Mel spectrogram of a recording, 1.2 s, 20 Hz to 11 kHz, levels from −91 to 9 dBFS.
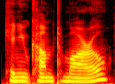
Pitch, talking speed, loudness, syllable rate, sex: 155 Hz, 260 wpm, -16 LUFS, 5.9 syllables/s, female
